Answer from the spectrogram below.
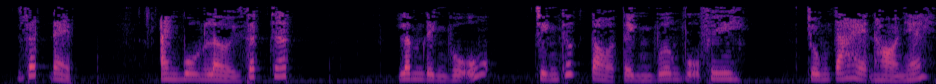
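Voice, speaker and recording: A woman narrating a romance audiobook in an even, steady storytelling manner with a husky voice. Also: medium pitch. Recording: dull recording with soft music.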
